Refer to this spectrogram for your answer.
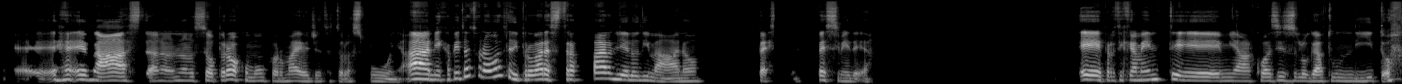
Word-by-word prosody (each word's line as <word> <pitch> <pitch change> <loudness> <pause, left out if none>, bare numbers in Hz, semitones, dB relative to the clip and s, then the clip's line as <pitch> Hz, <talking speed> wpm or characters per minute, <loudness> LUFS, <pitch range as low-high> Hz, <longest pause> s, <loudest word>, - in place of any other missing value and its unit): Ehm, 290 -9 -6 0.2
e 220 - +3
basta, 180 -3 +3
no 165 -1 -8
non 180 - -9
lo 180 - -10
so, 180 -2 -3
però 215 +4 0
comunque 165 -3 -12
ormai 155 +1 -5
ho - - -7
gettato 145 +1 -15
la - - -13
spugna. 135 -5 -7
Ah, 250 0 +11
mi 215 - -3
è - - -14
capitato 275 - -3
una 320 -3 +1
volta 380 +5 -2
di 240 - -1
provare 220 +2 +2
a 230 - +3
strapparglielo 220 +1 +1
di 195 -1 -9
mano. 145 0 -7 0.5
Pessi - - -4 0.4
pessima 180 -7 -2
idea. 140 - -12 2.1
Eh, 215 -3 +7
praticamente 200 -2 -1
mi 170 0 -11
ha 160 -1 -6
quasi 170 +1 -6
slogato 160 -2 -4
un 155 -2 -13
dito. 155 +3 -8
185 Hz, 160 wpm, -24 LUFS, 160-220 Hz, 2.1 s, Ah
